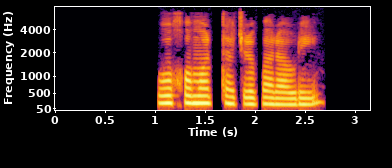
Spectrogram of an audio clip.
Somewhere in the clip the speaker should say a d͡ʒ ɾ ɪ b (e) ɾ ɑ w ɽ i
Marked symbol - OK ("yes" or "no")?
no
